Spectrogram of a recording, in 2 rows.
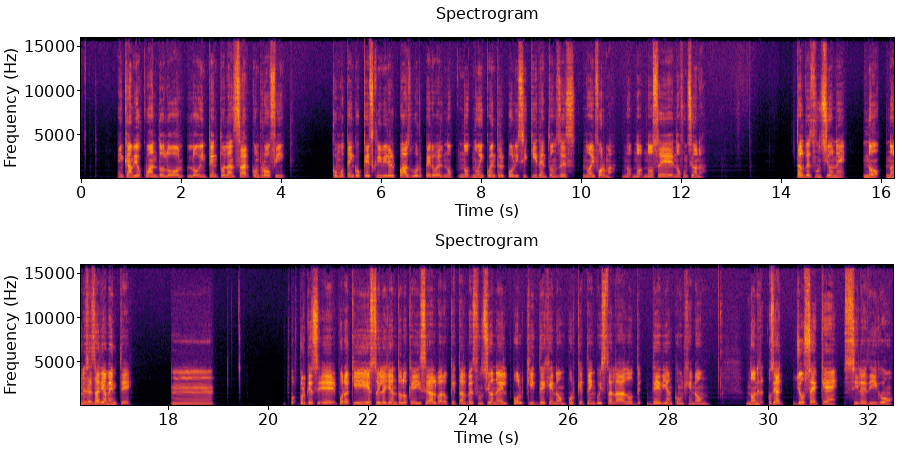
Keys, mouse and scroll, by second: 0.0 Return.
